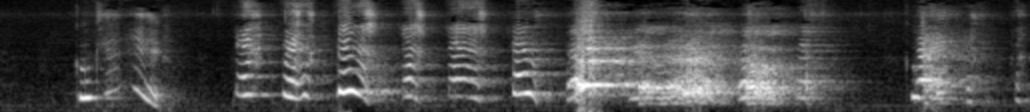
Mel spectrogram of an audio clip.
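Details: Kimchee, a pet whippet mix, wanting a balloon and wrestling with his brother Rocky indoors; short sharp barks and whiny yelps in quick bursts, mixed with a person's voice and laughter.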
